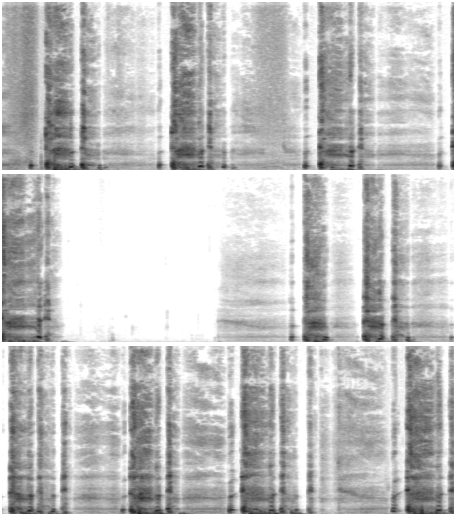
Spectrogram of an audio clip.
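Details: Adult's voluntary cough trying to imitate a barking cough but unable to produce the bark: repeated deliberate cough bursts without true barking quality.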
